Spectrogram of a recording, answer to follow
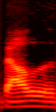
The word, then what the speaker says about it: Belleville: So I'll start with my Belleville International.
